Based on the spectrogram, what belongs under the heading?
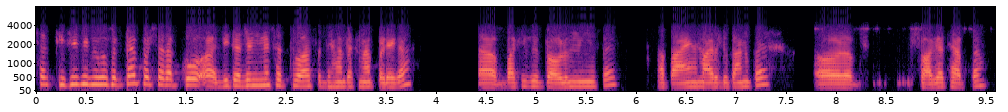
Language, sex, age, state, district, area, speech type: Hindi, male, 18-30, Uttar Pradesh, Sonbhadra, rural, conversation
